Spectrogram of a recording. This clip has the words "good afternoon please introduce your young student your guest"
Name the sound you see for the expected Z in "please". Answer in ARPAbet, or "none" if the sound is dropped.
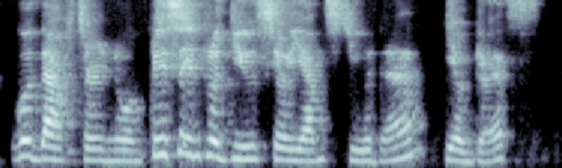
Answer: S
